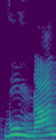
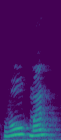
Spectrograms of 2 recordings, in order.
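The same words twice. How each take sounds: First: वुमैन with a long open a at the end; wrong woman. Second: वुमन said woo-mun, short final vowel; correct woman. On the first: Teacher showing the wrong way to say woman. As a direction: say वुमैन drawn out as the wrong form. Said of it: "वुमैन नहीं बोला जाएगा". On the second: Teacher showing the right way to say woman. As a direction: say वुमन with a light mun ending. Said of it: "वुमन बोला जाएगा". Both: Shown as a demonstration.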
